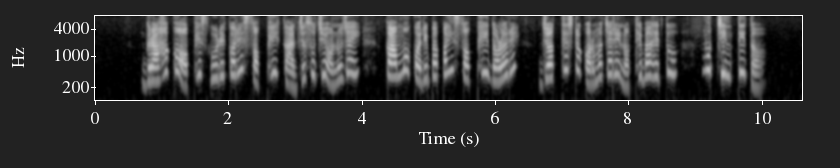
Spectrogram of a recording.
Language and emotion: Odia, fearful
